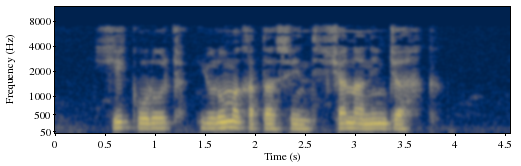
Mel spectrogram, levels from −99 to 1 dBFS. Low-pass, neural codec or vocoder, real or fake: 7.2 kHz; none; real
